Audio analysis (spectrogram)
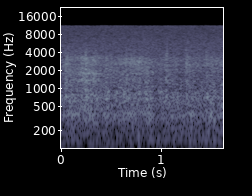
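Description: A train runs on its rails with a steady, muffled rumble and faint clatter, heard at low volume as continuous background with no voices over it.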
